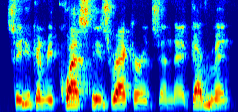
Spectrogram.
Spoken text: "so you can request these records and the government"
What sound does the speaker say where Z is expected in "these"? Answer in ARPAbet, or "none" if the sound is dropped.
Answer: Z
